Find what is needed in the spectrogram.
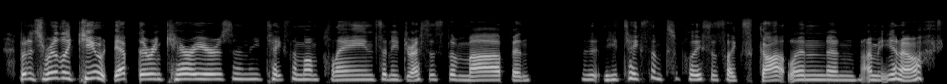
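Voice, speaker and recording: An ordinary speaking voice from a woman, fairly high in pitch, at a moderate pace. Her intonation stays fairly even, and the sound is dry and close with no echo. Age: 60s. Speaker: author and witchcraft teacher. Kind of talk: interview.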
